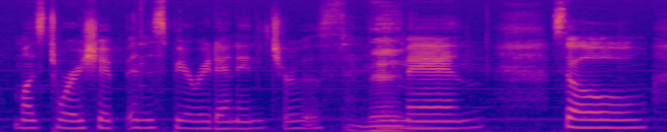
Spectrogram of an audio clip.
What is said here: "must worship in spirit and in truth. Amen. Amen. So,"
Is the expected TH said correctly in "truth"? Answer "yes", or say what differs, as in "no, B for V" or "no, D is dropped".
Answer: yes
